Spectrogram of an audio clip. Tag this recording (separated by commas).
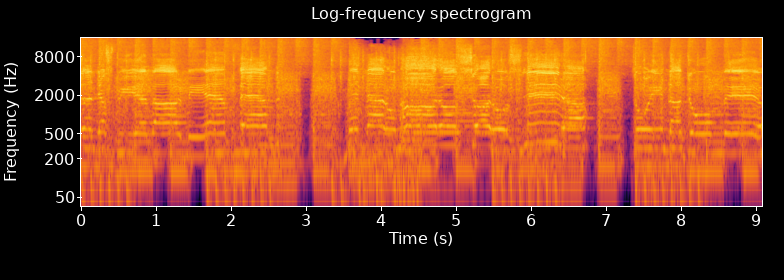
Punk rock, Music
